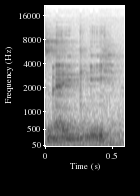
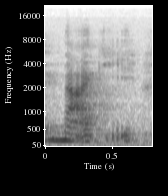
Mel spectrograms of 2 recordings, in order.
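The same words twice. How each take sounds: First: "Maggie" said as MAY-gee, first vowel as in "day"; "Maggie" with the raised A, like "may-ghee"; Maggie with a long A. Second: "Maggie" said as MAG-ee, first vowel as in "cat"; "Maggie" with a flat short A, like "mag". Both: Shown as a demonstration. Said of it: "Or as most people would say".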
